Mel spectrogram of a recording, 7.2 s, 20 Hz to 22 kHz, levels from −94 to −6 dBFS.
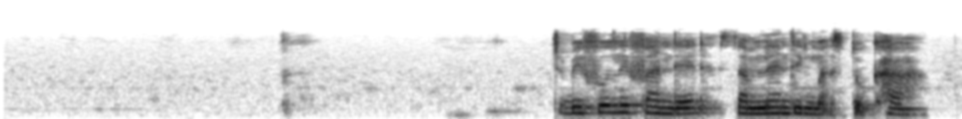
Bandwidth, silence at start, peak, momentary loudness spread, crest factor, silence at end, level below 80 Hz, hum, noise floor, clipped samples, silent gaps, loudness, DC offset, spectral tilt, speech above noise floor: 8 kHz; 2.1 s; 0 dBFS; 7 LU; 18 dB; 0.3 s; -60 dBFS; none; -66 dBFS; under 0.1%; none; -14 LUFS; under 0.1%; -3 dB/octave; 52 dB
